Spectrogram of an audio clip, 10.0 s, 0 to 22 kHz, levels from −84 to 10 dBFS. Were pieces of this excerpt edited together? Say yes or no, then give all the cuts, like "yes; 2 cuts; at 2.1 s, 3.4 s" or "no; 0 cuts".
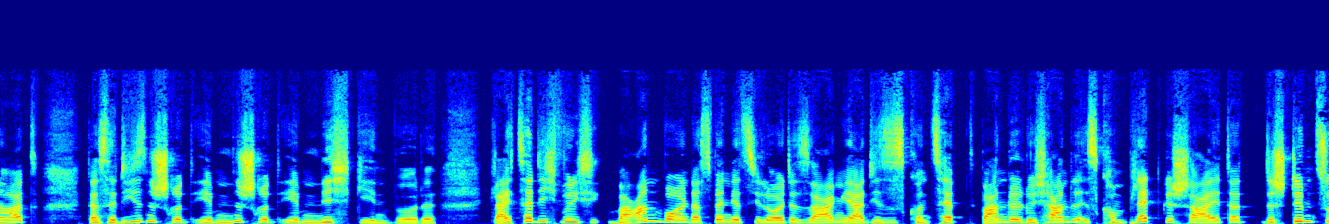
yes; 2 cuts; at 1.7 s, 7.3 s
